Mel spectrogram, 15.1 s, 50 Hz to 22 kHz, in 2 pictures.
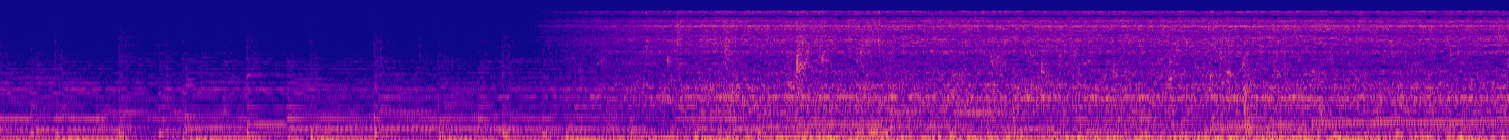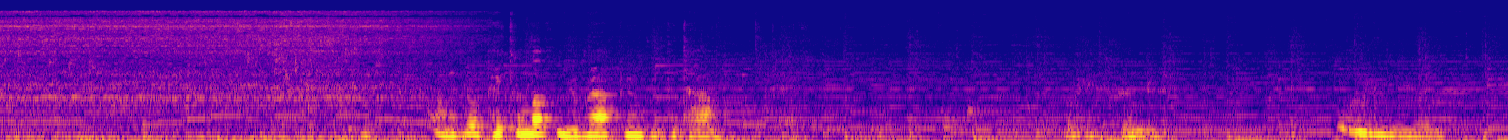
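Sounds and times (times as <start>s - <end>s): water running from tap into sink: 2.7s - 10.0s.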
